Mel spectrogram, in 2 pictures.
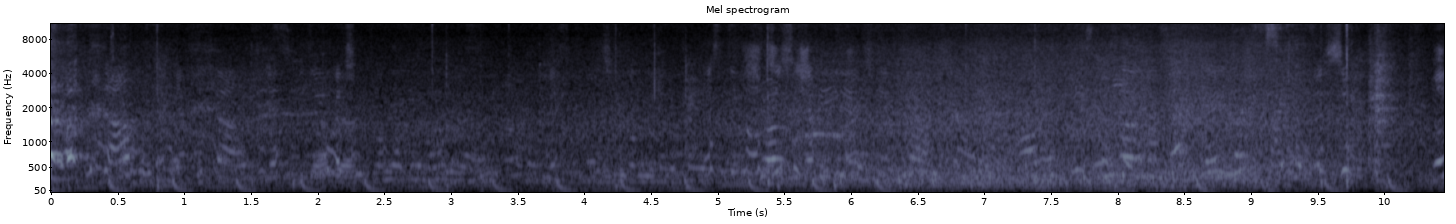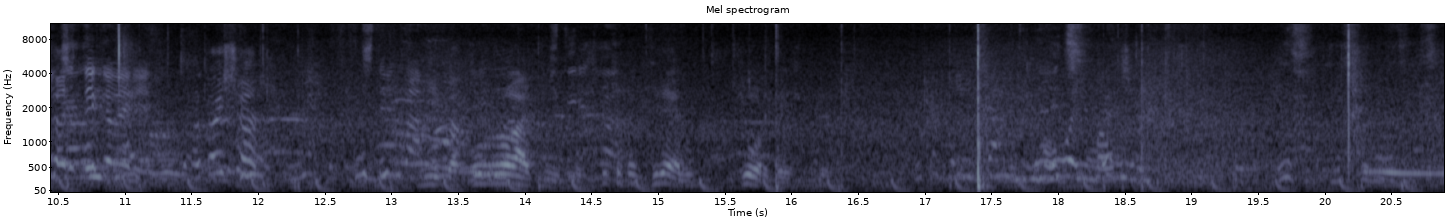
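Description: Young women call out and talk outdoors at a distance.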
